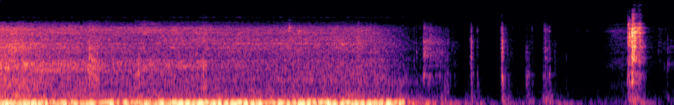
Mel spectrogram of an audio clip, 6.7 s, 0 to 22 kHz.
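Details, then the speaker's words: 1985 C4 Corvette V8, timing still to be set: deep, steady idle for about four seconds with no misses, then shut off followed by a few clicks; sounds much better. "So I'm very happy. She sounds a whole lot better than she did."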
